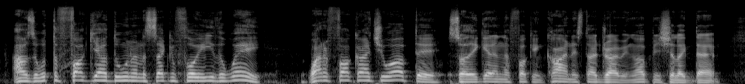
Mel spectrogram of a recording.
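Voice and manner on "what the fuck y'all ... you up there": heated, high, angry yell. Speaker retells yelling at the cops during an incident, retelling yelling at cops. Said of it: "I'm yelling at the cops".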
